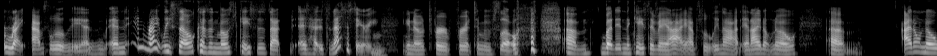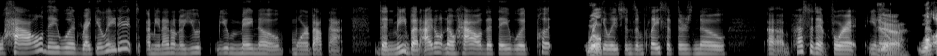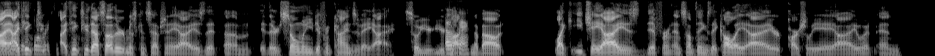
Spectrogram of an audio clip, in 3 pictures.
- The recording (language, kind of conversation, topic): English, unstructured, How do you think artificial intelligence will change our lives in the future?
- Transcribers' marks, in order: chuckle; tapping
